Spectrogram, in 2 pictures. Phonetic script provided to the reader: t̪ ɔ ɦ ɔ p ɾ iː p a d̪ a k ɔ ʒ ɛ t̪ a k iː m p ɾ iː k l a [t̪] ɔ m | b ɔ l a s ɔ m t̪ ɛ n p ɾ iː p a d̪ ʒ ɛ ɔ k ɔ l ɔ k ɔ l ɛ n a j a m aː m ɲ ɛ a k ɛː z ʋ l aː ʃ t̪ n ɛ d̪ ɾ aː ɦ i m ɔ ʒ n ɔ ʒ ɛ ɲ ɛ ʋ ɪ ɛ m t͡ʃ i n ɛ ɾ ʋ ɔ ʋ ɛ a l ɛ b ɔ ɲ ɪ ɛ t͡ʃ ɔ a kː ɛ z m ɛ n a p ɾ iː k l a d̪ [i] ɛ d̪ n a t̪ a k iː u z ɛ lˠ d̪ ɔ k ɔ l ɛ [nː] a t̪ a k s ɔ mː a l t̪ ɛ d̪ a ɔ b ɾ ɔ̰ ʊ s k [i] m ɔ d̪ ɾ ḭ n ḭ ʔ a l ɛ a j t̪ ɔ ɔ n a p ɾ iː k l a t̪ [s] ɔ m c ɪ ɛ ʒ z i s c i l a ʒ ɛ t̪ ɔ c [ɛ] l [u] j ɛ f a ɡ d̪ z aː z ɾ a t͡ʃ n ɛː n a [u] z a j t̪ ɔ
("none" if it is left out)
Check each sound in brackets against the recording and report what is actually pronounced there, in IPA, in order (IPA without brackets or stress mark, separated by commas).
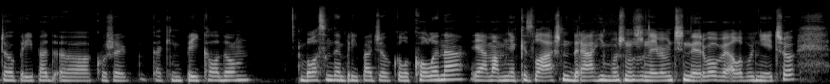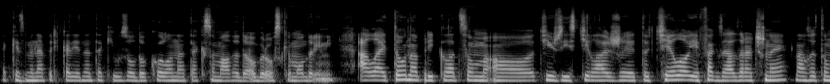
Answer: d̪, j, n, ɛ, s, ɛ, ɔ, ɔ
